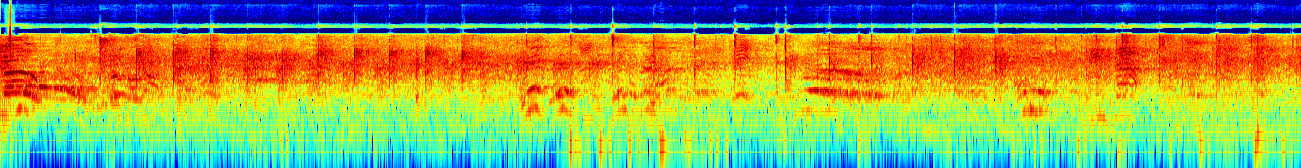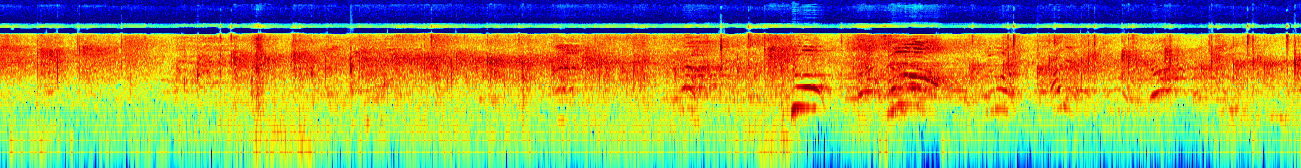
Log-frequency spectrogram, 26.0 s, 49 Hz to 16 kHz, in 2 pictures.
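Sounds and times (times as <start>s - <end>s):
table tennis balls clicking: 10.0s - 22.0s.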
